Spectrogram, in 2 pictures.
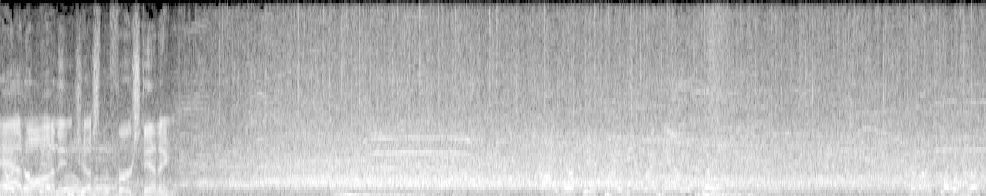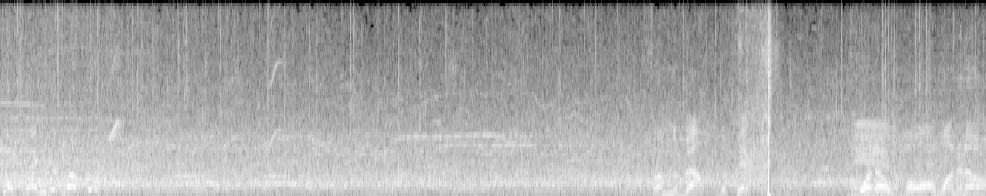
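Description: A stadium crowd murmurs and cheers in a large open space.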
